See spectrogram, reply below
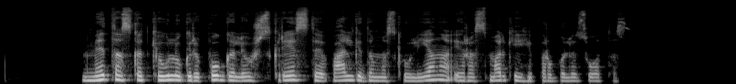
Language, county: Lithuanian, Vilnius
